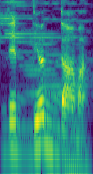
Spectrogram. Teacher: So in Vidyuddhama, it's actually not a Mahaprana. It's just a regular da sound, regular da.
